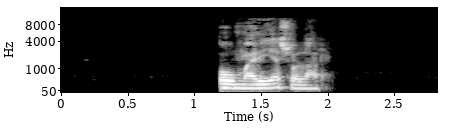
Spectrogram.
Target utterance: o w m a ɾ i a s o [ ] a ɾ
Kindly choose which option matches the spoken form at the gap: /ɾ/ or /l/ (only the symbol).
l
